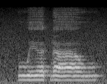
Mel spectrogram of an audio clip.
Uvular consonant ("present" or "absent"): absent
